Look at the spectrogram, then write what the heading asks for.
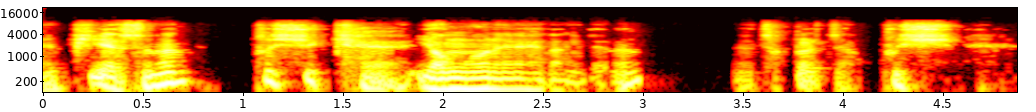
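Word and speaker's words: ψῖ: 그다음에 푸시 푸시 푸시는 PS가 PS 푸시 복합입니다. 그래서 PS는 푸시케 영혼에 해당이 되는 첫자 푸시 예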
